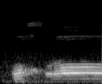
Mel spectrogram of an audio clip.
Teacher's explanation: اخرى، خا پر پڑھی جائے گی، را بھی پر پڑھی جائے گی کیونکہ را کی پر زبر ہے، اور را پہ مد منفصل بھی ہے، حمزہ دوسرے کلمہ میں ہے. 3 الف کی مقدار کے برابر اس کو لمبا کریں گے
